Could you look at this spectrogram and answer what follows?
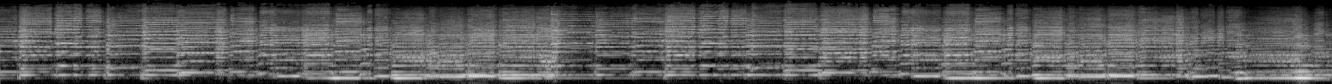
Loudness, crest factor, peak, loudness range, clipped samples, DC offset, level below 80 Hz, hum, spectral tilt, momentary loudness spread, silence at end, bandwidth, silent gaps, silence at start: -16 LUFS; 16 dB; -2 dBFS; 1 LU; under 0.1%; under 0.1%; -70 dBFS; none; 0.5 dB/octave; 6 LU; 0 s; 19.5 kHz; none; 0 s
